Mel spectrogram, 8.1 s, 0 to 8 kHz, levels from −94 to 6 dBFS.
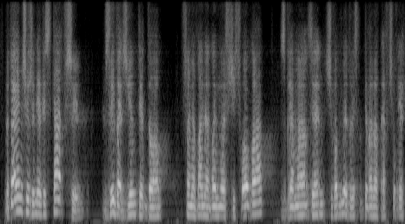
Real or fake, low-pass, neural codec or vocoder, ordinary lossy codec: fake; none; codec, 16 kHz, 0.5 kbps, FreqCodec, smaller model; none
